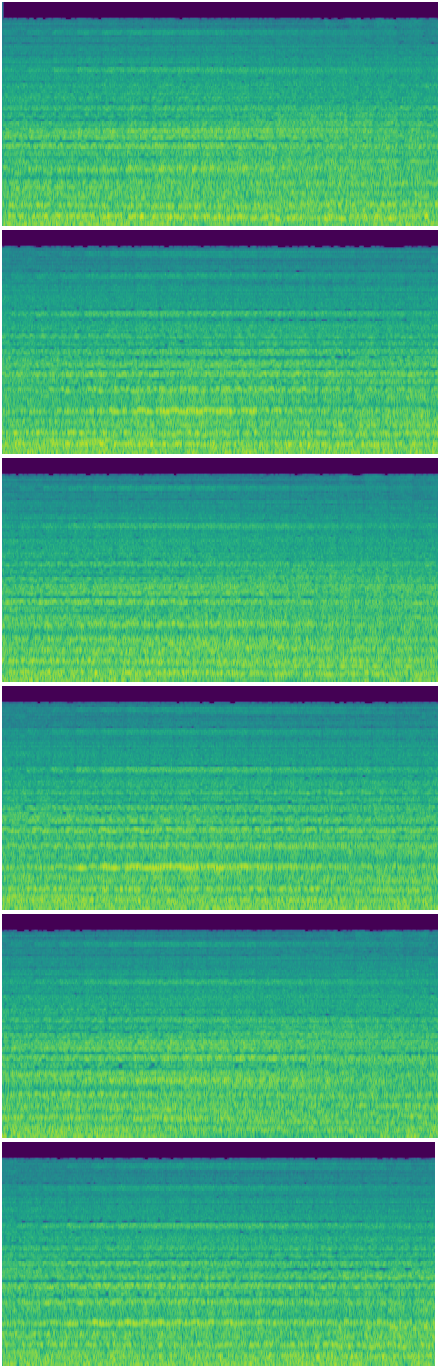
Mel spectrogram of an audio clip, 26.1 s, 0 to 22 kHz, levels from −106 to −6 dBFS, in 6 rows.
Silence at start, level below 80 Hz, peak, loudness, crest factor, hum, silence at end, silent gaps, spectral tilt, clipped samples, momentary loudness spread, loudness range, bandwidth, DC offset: 0 s; -30 dBFS; -2 dBFS; -17 LUFS; 14 dB; none; 0 s; none; -4 dB/octave; under 0.1%; 2 LU; 1 LU; 16 kHz; under 0.1%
